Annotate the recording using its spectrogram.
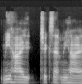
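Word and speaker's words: Csikszentmihalyi: I always put like don't know how to pronounce his name mihai chick sent me high I think is like how you say it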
